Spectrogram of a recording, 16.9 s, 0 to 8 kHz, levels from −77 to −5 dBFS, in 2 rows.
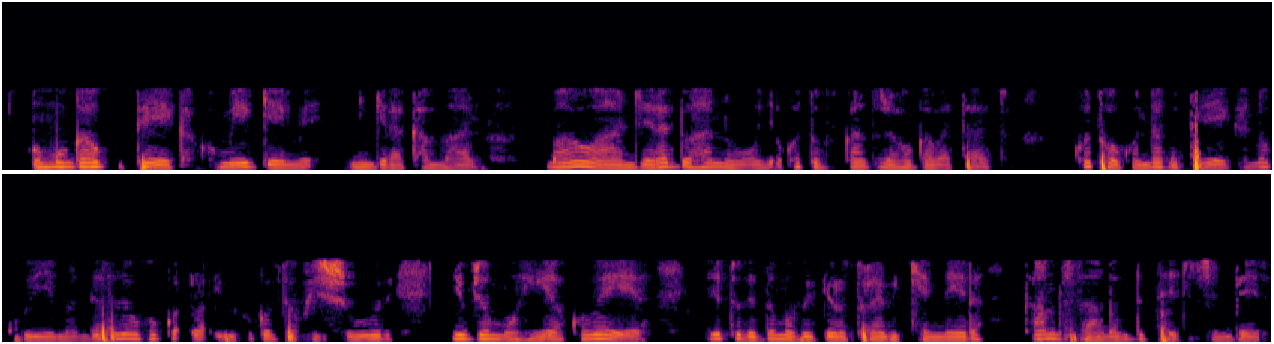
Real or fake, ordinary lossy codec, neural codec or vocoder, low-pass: fake; AAC, 16 kbps; vocoder, 44.1 kHz, 128 mel bands every 512 samples, BigVGAN v2; 7.2 kHz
